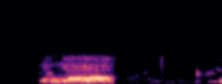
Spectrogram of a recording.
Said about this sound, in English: snoring. Is he?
